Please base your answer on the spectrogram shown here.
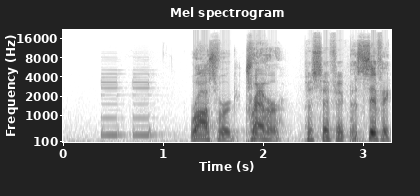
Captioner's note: series of beeps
